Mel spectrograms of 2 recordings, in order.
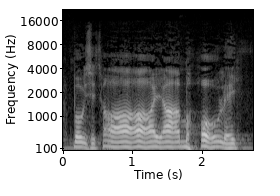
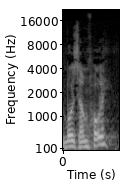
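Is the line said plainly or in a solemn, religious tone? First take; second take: solemn; plain. First: It is said in a solemn, religious-sounding tone. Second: It is said in a plain, matter-of-fact tone. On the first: The speaker calls it wrong. "he didn't say it in a religious way" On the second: The speaker calls it right. "Just said"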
